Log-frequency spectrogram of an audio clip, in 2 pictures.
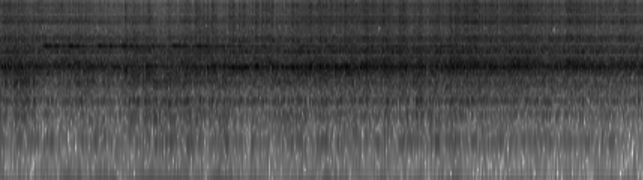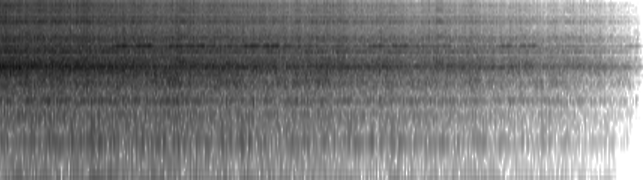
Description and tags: no escape
recordings of a grand piano, undergoing abuse with dry ice on the strings
dry, scratch, torture, ice, screech, abuse, piano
